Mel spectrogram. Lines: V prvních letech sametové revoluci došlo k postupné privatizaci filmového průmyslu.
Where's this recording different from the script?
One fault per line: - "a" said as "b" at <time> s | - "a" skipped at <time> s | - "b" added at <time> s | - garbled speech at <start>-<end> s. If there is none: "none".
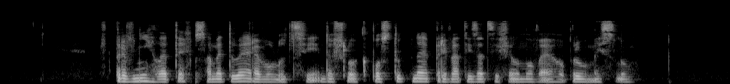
none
